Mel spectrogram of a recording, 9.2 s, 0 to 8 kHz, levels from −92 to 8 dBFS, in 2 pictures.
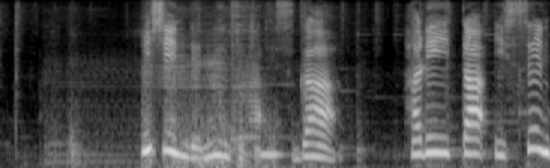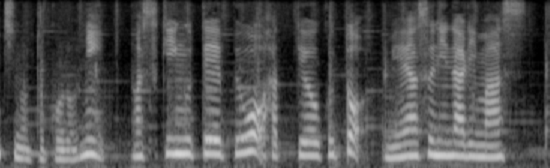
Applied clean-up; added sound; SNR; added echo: neural separator model SepFormer DNS4.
